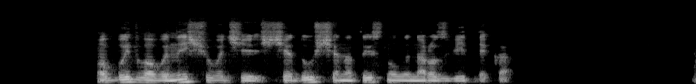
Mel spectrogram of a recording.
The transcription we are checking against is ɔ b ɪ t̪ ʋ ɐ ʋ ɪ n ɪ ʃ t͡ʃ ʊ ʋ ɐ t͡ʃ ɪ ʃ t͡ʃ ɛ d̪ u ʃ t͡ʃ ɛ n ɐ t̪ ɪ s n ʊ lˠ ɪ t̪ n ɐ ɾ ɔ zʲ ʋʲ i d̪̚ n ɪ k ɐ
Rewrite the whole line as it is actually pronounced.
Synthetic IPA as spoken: ɔ b ɪ d̪ ʋ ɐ ʋ ɪ n ɪ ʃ t͡ʃ ʊ ʋ ɐ t͡ʃ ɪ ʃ t͡ʃ ɛ d̪ u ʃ t͡ʃ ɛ n ɐ t̪ ɪ s n ʊ lˠ ɪ n ɐ ɾ ɔ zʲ ʋʲ i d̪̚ n ɪ k ɐ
